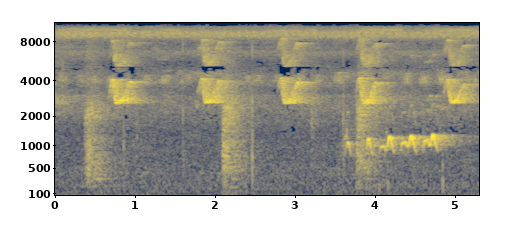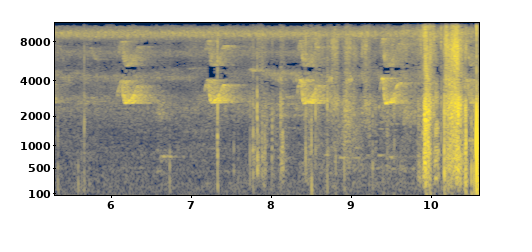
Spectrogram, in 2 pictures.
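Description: A bird calling over and over, a short high call repeated about every three-quarters of a second, with a brief lower warbling note about four seconds in. Near the end a louder burst of noise comes in.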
